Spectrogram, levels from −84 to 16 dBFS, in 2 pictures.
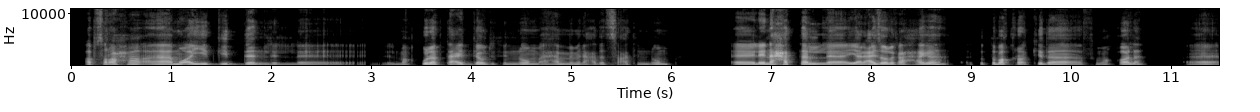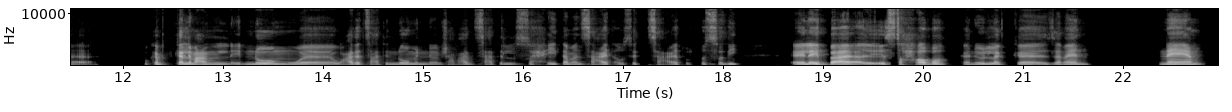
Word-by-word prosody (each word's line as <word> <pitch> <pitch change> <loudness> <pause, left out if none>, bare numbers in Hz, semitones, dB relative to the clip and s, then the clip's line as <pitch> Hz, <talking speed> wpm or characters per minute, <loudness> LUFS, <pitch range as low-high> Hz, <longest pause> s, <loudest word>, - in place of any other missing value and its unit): آه، - - +1
بصراحة 130 - 0
مؤيد 120 +2 +2
جدًا 130 -2 -2
لل 100 -6 -13 0.2
للمقولة 100 +5 0
بتاعة 120 -4 0
جودة 115 +2 -2
النوم، 115 +1 -6
أهم 115 +2 -7
من 115 -3 -9
عدد 105 +2 -11
ساعات 115 0 -14
النوم. 115 - -11 0.6
آآ، 100 0 +1
لأن 125 +7 +7
حتى 165 0 +6
ال 120 -6 +1
يعني 105 +1 +2
عايز 125 +2 +5
أقول 130 - +5
لك 130 - -5
على 120 - 0
حاجة، 150 - 0 0.3
كنت - - -8
باقرأ 130 +1 0
كده 110 -5 -3
في 105 0 -27
مقالة، 110 +5 -3 0.4
آآ - - -10 0.5
وكانت 115 -2 -4
بتتكلم 150 +2 +4
عن 110 -1 -2
النوم 120 +5 -1
و 110 - -7 0.4
وعدد 115 +4 -4
ساعات 120 +2 -14
النوم، 120 +3 -6
إن 110 -2 -11
مش 100 +1 -19
عارف 110 +2 -22
عدد 115 -1 -12
الساعات 115 0 -15
الصحي 110 +1 -11
8 115 0 -7
ساعات 115 - -5
أو - - -18
6 - - -16
ساعات - - -10
والقصة 130 -3 -11
دي. 155 - -9 0.5
آآ - - +5
لقيت - - +6
بقى 400 -4 +6
الصحابة، 185 - 0
كان 110 0 -10
يقول 125 +3 -2
لك 120 -2 -4 0.2
زمان، 120 - -3 0.7
نام 175 - +5
115 Hz, 155 wpm, -21 LUFS, 110-130 Hz, 0.7 s, لأن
